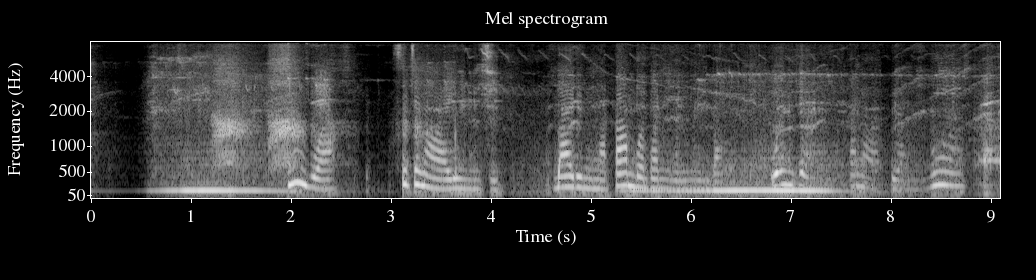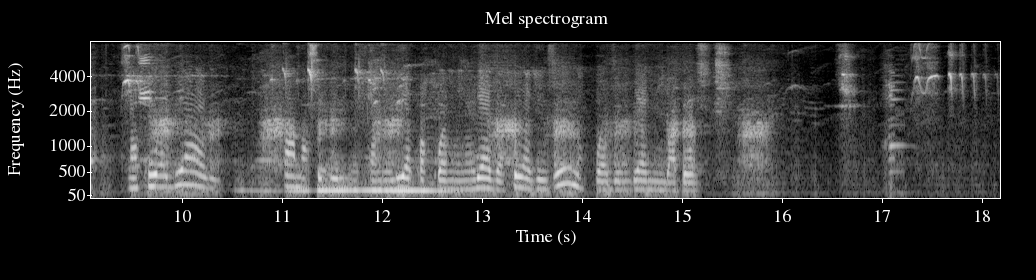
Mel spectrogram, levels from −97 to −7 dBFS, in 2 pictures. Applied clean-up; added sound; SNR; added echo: neural mask model RNNoise.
